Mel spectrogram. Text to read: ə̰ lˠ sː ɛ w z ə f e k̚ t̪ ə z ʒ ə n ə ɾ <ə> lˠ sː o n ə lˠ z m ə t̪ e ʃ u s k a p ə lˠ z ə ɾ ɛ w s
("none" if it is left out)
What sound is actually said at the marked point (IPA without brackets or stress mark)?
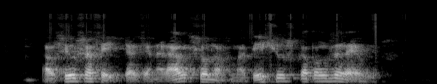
a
